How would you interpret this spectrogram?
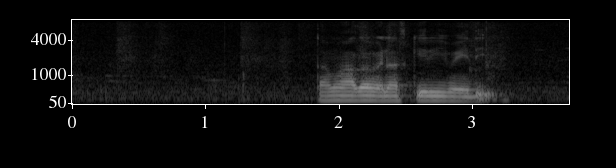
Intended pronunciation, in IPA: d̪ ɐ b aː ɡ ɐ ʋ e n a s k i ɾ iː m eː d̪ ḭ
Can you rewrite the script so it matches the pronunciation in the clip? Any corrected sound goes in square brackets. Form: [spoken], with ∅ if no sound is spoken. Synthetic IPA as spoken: [t̪] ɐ [m] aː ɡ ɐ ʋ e n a s k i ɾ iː m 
